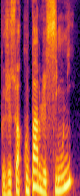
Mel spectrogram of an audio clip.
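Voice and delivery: indignant. Acted. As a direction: bristle at the accusation. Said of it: "répliqua l'évêque avec indignation".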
